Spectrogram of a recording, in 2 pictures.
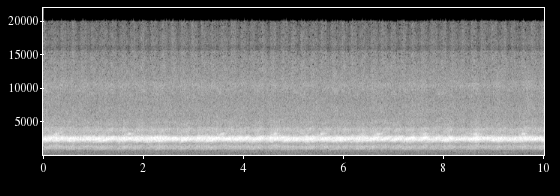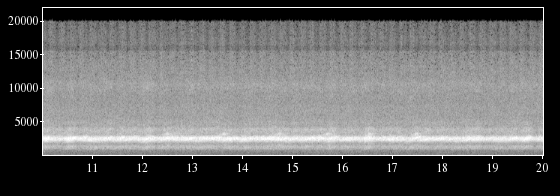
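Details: Night chorus of abundant frogs following two consecutive wet years, many voices merging into a continuous bright, buzzing trill with faint rhythmic pulses riding on top, holding a constant level for the whole stretch.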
